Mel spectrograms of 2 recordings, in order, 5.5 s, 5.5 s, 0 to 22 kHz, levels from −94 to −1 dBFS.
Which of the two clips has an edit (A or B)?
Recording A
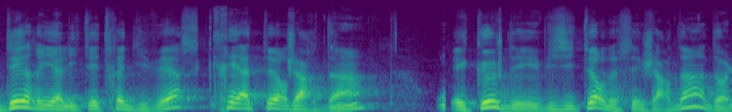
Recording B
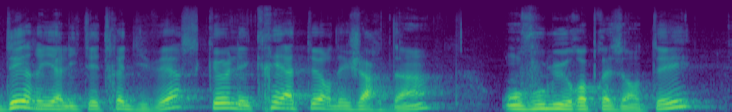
A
